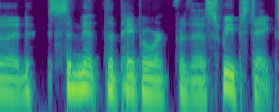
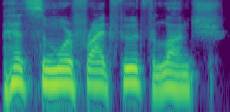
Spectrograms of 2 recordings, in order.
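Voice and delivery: put-on drunk bar guy; 5 semitones higher than usual. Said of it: "And then the guy goes".

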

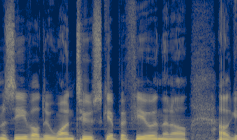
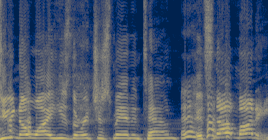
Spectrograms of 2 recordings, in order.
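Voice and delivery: high laughing mock movie line; hammed-up film character voice; movie quote impression; 13 semitones higher than usual. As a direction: quote it in a much higher, giggly voice. Quoting the movie playfully.

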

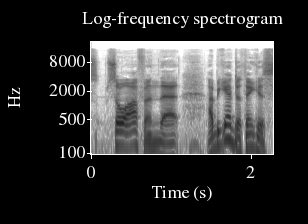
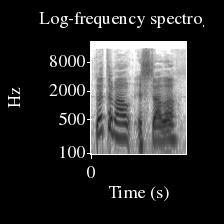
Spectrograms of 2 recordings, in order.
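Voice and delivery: put-on higher, haughty old lady voice; cold lady of the house looking them over; Miss Havisham; 12 semitones higher than usual. A narrator's reading. Miss Havisham addressing Joe, haughty.

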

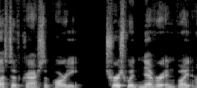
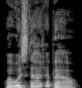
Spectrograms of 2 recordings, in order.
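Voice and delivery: put-on very high girlish question; high-pitched, puzzled gossip; nosy bystander. A narrator's reading. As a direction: ask as a curious party girl. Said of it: "a girl asked from nearby".

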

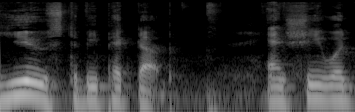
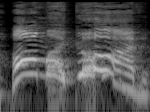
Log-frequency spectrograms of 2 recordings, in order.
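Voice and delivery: high, loud, drawn-out gasp of shock; shocked exclamation; 11 dB louder, slower than usual. Retold or imitated. Dad reacting to his daughter's bandage, loud and shocked. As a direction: blurt it out, horrified at the wound. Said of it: "I look at her and go".

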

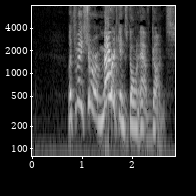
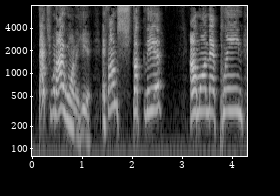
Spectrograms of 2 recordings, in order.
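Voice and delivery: ordinary delivery

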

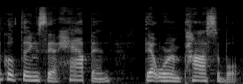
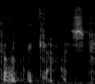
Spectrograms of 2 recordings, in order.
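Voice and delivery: whispered; 11 dB quieter than usual. Retold or imitated. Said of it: "I'm like".

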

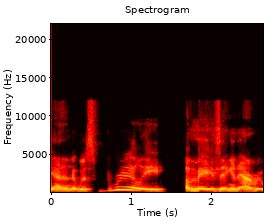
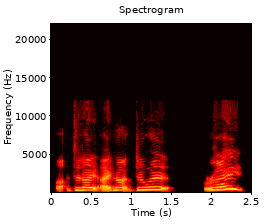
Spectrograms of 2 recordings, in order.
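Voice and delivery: lightly voiced small boy, pitched higher; a small boy asking if he did it wrong, higher and unsure; a hint of a nervous child, pitched up; little boy's worried question; 7 semitones higher than usual. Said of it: "the little boy goes".

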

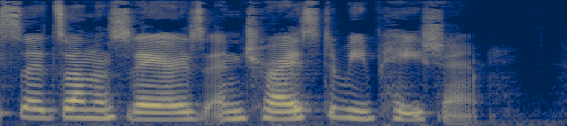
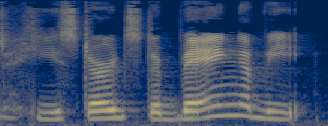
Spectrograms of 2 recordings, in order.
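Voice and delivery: plain reading voice

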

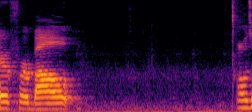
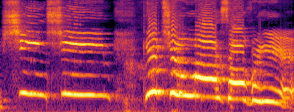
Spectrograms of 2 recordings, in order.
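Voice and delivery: high, loud Brooklyn bark; drill instructor shout; 13 dB louder, slower than usual. Retold or imitated. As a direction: yell it across the barracks. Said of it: "imagine her saying".

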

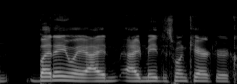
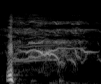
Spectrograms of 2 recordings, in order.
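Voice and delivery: shrieking laugh. Real, not acted. Shocked laugh at awkward flirting.

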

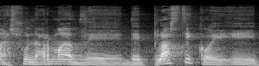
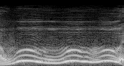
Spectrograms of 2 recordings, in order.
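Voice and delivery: high wailing "uh" like an ambulance; drawn-out siren howl; imitated siren; 13 semitones higher, much slower than usual. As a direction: mimic a slow siren, far higher than speech.

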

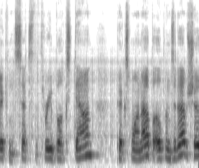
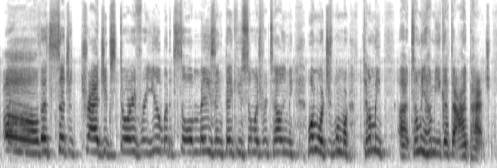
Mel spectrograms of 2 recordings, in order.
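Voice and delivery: higher, pleading and excited; eager fan; 9 semitones higher, 4 dB louder than usual. Acted. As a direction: beg for the story. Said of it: "the guy's like".

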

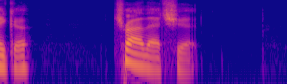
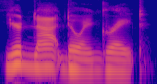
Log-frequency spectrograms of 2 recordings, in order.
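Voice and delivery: lower, softer, slow put-down; deadpan rebuttal; 4 semitones lower, 5 dB quieter, slower than usual. Real, not acted. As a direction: deflate the cheer slowly and quietly. His own rebuttal to the cheer.

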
